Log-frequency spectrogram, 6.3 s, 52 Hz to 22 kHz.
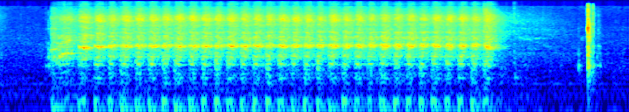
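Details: B17-swapped EF hatch, starting fluid squirted: the starter cranks steadily at about 230 beats a minute for four seconds and never catches. The fuel pump had run and pushed fuel from the filter, yet there is no fuel; the cause was swapped injector wiring.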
